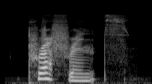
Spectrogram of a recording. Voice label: "preference", voice, spelling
